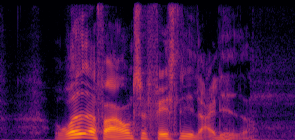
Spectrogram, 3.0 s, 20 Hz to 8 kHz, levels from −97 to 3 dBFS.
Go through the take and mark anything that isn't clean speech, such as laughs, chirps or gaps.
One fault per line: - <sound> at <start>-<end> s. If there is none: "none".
none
